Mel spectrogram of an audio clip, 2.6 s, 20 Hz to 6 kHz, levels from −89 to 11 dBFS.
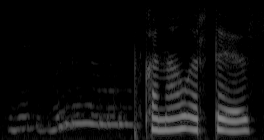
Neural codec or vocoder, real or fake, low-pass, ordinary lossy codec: none; real; 5.4 kHz; none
